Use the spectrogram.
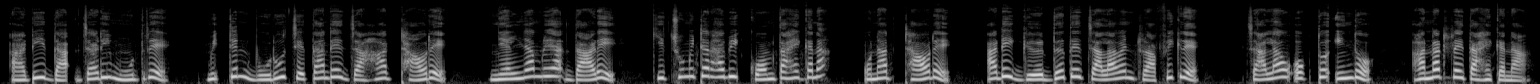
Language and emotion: Santali, fearful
